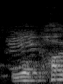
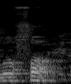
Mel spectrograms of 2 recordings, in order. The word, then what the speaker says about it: वफ़ा: देखिए, फ फ फ फ वफा नहीं, वफा वफा।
